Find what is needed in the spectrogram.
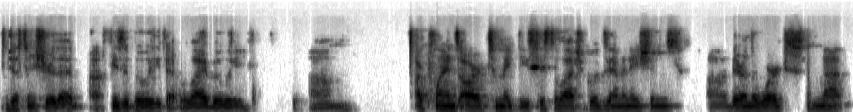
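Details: Adult male presenter; normal speech.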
